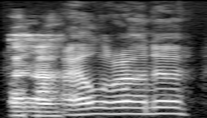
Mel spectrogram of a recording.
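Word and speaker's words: Alraune: Sorry, I looked it up how to pronounce it because it's like a German word. Alrana, and his daughter Marlene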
